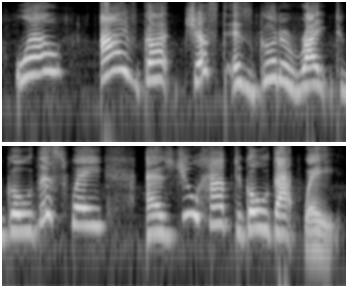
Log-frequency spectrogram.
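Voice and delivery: high, loud indignant retort; arguing piglet. A narrator's reading. Younger pig answers his brother, indignant and high. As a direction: argue back hotly in a high piglet voice. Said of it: "answered the younger piggy Iggy".

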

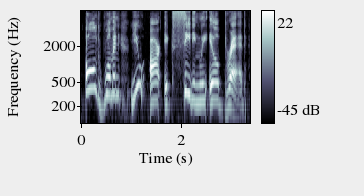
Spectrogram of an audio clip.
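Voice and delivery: high, loud, haughty scolding; horrified rebuke. A narrator's reading. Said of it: "much horrified".

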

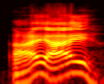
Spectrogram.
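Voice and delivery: put-on a jolly old man calling out; hearty and cheerful; cheery. A narrator's reading. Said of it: "the professor cheerily replied".

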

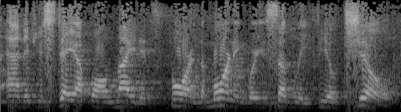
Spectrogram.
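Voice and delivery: ordinary delivery

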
